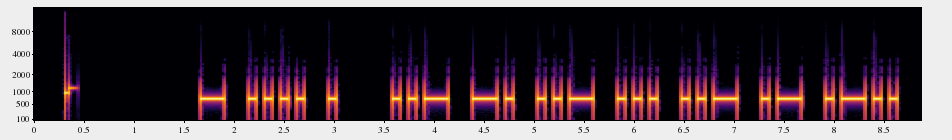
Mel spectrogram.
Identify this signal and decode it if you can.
Morse code, heard as a keyed tone, about 15 wpm, 700 Hz. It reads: THE UNUSUAL
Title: Sentences from Top 1400 Words 15wpm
